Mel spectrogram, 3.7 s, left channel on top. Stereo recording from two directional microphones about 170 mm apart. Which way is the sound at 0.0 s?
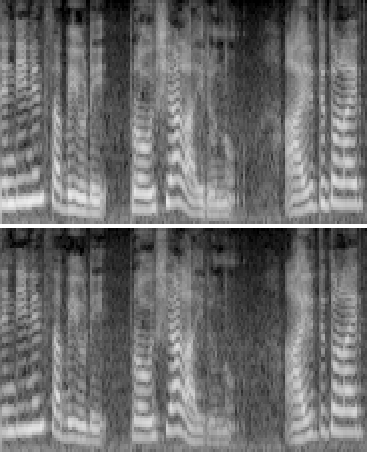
35° left (ahead or behind).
